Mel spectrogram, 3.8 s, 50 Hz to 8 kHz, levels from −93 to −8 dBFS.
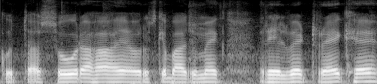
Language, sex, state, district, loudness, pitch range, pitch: Hindi, male, Bihar, East Champaran, -13 LUFS, 125-135 Hz, 130 Hz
